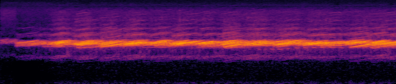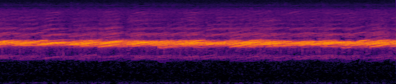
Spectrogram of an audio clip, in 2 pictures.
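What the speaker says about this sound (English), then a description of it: "That's the territorial trill." A chorus frog from the Chicago region gives a territorial trill, a continuous raspy, rapidly pulsed call lasting several seconds, loud and close against a quiet background.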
